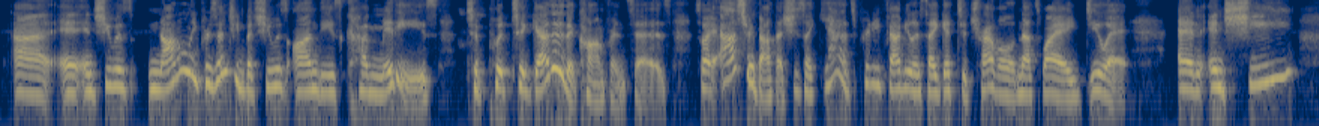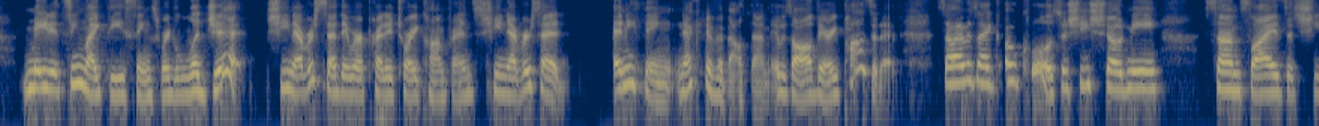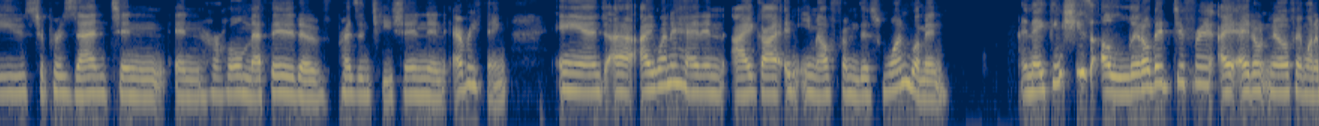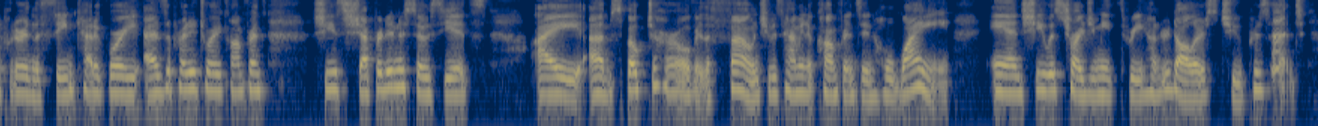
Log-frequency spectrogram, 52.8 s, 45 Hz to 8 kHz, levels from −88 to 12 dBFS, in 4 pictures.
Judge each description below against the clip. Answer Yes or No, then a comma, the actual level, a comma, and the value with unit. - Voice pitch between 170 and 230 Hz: Yes, medium, 185 Hz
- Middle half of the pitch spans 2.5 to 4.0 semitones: No, average, 4.6 semitones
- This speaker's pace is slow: No, average, 190 wpm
